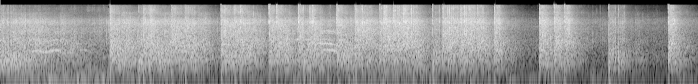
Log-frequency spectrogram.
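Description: Firecrackers pop and bang in quick bursts close by.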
